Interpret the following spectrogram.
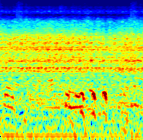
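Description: Vehicle engines idling in a steady low hum, with people talking in the background.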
